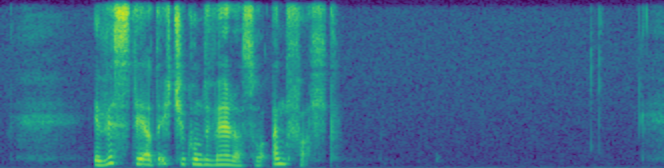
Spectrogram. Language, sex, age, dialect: Faroese, female, 15-35, Suðurstreymoy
